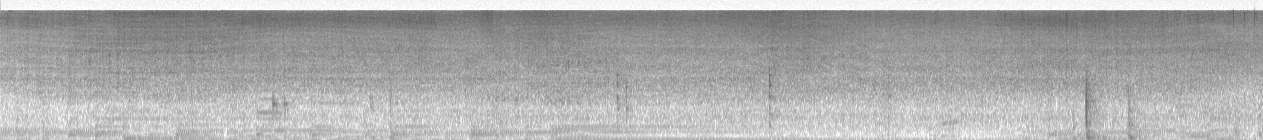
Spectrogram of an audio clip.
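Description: Marinated boneless chicken pieces frying in hot oil in a pan: a steady sizzle, with a few light clicks as more pieces are spooned in.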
